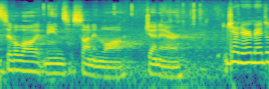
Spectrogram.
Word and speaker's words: gener: Gener. Gener. Gener, may I have the definition? In Roman and civil law, it means son-in-law. Gener.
